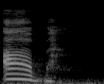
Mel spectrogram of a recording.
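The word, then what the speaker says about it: אב: Esta Aleph y esta Bet, cuando se juntan, se pronuncian Ab.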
